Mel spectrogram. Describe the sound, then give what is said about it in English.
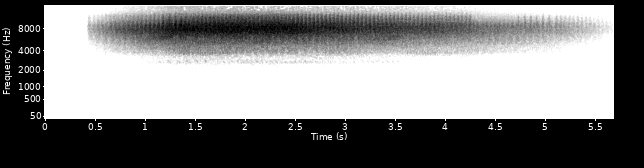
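A chorus of cicadas in the woods erupts suddenly into a loud, steady, high-pitched buzz, holding in unison for several seconds before slowly fading toward the end. No voices are present. “A sharp burst of cicadas, sounding off in unison.”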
